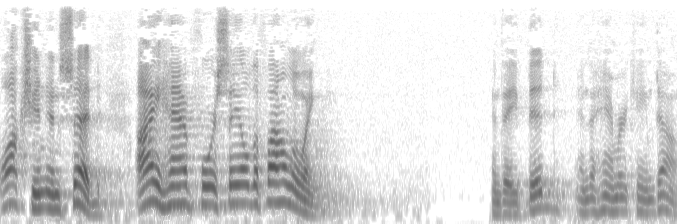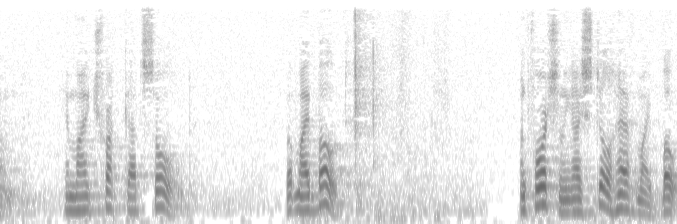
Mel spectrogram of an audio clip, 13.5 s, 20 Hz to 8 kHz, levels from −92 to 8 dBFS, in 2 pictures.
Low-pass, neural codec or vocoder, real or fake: 7.2 kHz; none; real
